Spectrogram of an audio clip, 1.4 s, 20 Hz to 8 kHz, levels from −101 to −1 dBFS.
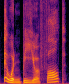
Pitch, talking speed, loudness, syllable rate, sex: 190 Hz, 215 wpm, -20 LUFS, 4.2 syllables/s, female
